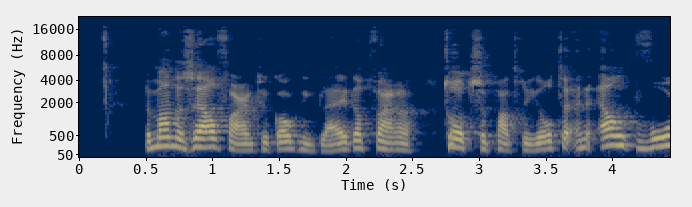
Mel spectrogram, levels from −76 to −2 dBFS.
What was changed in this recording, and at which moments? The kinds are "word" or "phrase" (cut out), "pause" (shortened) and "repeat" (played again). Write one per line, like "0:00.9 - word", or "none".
0:02.7 - pause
